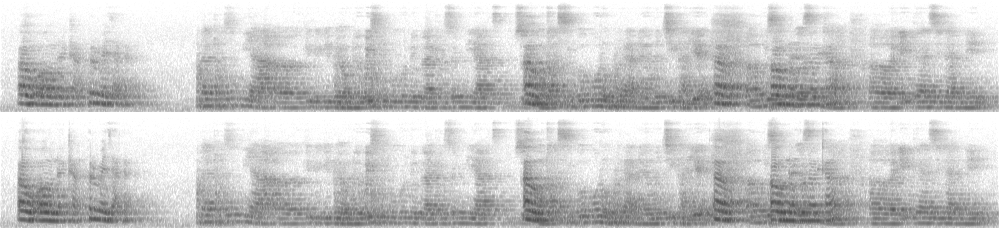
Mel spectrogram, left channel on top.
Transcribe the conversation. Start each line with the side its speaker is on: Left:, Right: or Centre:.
Right: औ औ नोंथां फोरमाय जागोन
Centre: थ' जोंनिया गिबि गिबियावनो बैसागु होनोब्लाथ' जोंनिया
Right: औ
Centre: गासिबो बर'फोरानो मिथिखायो
Right: औ
Centre: बैसागुआ
Right: औ नंगौ
Centre: जोंना
Right: नोंथां
Centre: ओ इंराजि दाननि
